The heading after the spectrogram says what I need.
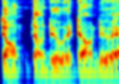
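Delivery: play-acted tearful, crying, begging voice. Retelling a scene where a character cries and begs: imitating Kathryn Hahn crying. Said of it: "is just crying, like".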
